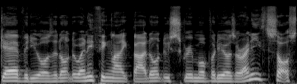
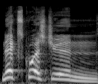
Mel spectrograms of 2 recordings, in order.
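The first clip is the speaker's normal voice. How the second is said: loud, pitched-up on-air radio presenter voice; 6 semitones higher, 7 dB louder than usual. Switching back from a normal accent to take the next question: radio voice. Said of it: "now we're back on to the radio voice thing".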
